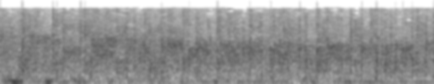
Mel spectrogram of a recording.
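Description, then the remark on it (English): People at a meeting applaud steadily, a dense, continuous patter of many hands clapping at once, loud, holding level throughout without any talking over it. “I do think a round of applause is due to Nathan for shepherding this process.”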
